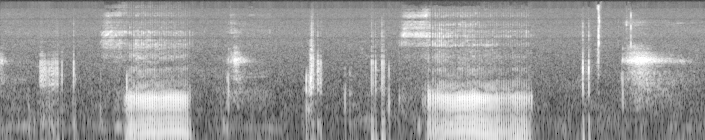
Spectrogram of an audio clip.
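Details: A sleeping Boston Terrier snoring indoors: two long, low, rasping snores about four seconds apart, each with a buzzy tone, and faint higher wheezy snorts between them.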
